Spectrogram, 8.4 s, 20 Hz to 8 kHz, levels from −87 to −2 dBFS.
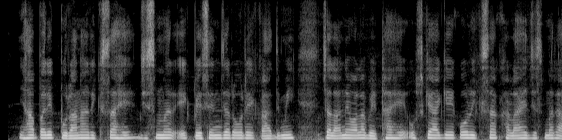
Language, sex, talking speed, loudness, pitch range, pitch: Konkani, male, 185 wpm, -24 LUFS, 150-165 Hz, 155 Hz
